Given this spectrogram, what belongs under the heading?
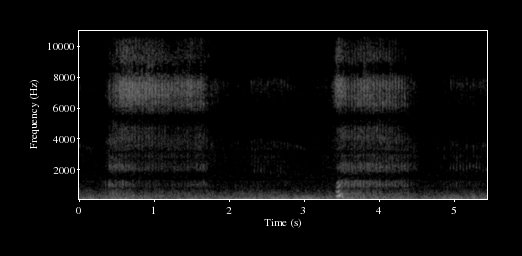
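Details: Cat snoring: a sleeping cat gives soft, rhythmic, rumbling snores with a faint whistle on each breath.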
